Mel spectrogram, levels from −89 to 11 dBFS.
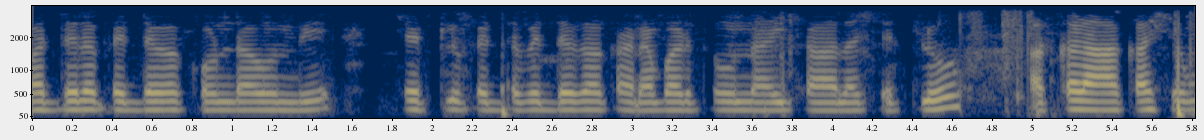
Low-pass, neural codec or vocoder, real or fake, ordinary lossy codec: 3.6 kHz; none; real; none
